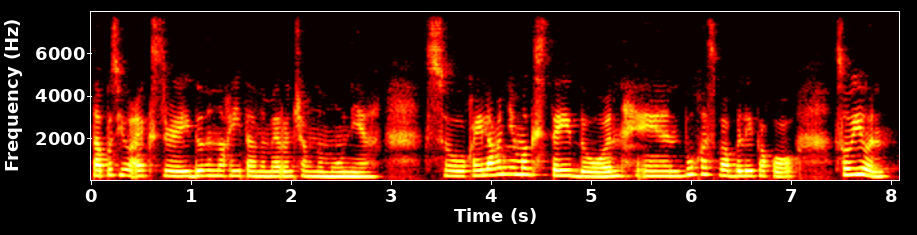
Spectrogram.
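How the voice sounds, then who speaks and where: Young woman, high voice, casual home vlog, upset and teary, chatty retelling. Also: steady tone, measured pace, darkish tone. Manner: chatty, mixes English into Tagalog, retells quotes. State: upset, on the verge of tears. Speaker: vlogger. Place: at home, alone at night.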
